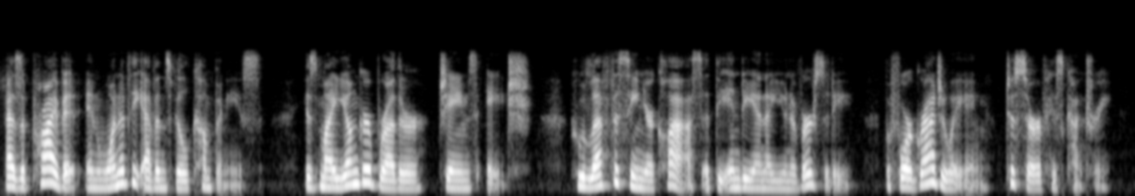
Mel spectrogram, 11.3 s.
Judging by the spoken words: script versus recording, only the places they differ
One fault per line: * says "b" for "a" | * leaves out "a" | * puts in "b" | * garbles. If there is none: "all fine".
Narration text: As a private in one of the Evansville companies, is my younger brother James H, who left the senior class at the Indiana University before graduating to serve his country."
all fine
